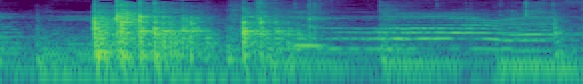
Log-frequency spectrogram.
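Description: Hard plastic clicking and clattering, loudest about a third of a second in, as a small blue plastic toy case is pulled open, over steady background music.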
